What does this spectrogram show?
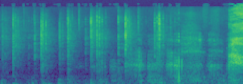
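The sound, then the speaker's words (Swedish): A dog named Vargen, being called over, patters across a hard floor in quick, irregular clicks, approaching and growing louder until a burst of brighter noise at the end. “Jag har fått några nya vänner och till och med skaffat en hund som heter Vargen.”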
